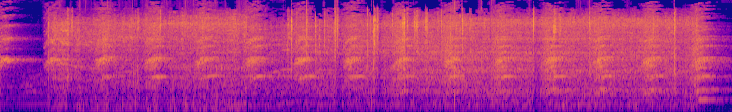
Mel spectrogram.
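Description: Electronic siren on a battery-powered ride-on toy jeep, chirping about twice a second over a steady rushing noise, with a few clicks.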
